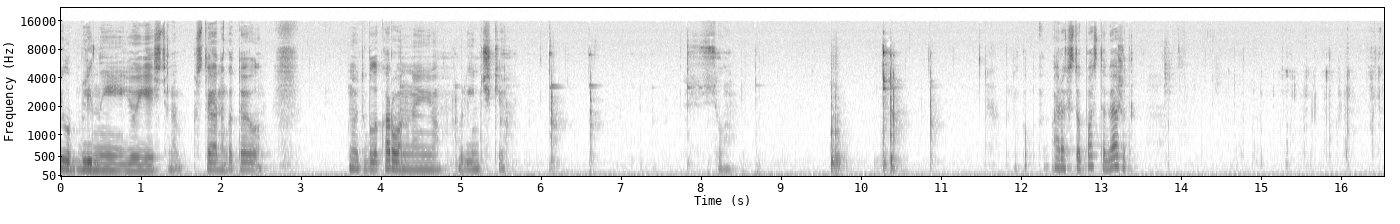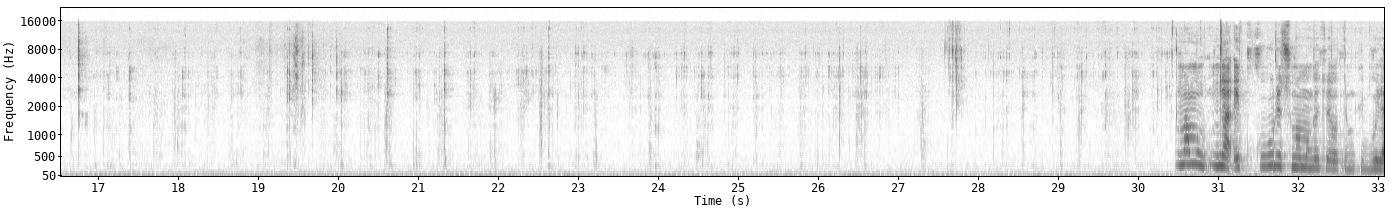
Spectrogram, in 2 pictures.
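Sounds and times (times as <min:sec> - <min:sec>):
person chewing food: 0:13.7 - 0:30.5.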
